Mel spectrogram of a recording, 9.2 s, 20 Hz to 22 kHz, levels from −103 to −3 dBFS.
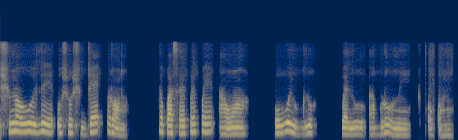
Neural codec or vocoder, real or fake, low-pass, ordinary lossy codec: codec, 16 kHz in and 24 kHz out, 1 kbps, XY-Tokenizer; fake; 7.2 kHz; none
